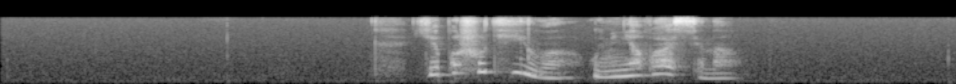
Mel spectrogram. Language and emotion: Russian, positive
